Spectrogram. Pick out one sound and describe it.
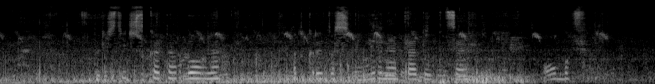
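A man and a woman talk casually nearby.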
